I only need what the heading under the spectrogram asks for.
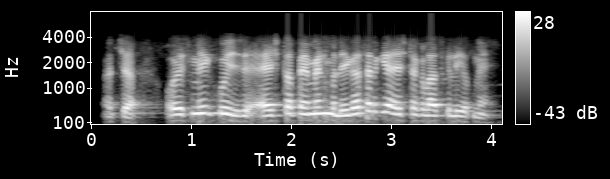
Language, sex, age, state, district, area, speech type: Hindi, male, 60+, Rajasthan, Karauli, rural, conversation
